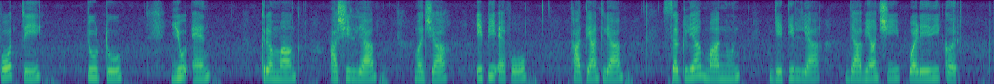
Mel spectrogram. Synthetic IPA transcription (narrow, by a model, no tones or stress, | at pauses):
fot̪ʰɾi | ʈuʈu | juen | kɾəmãŋɡ | aɕilja | məd͡ʑja | epiefo | kʰat̪jãnt̪lja | səɡɭjamanuːn | ɡʱet̪ilːja | d̪aʋjãt͡ɕiʋəɽeɾikəɾ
